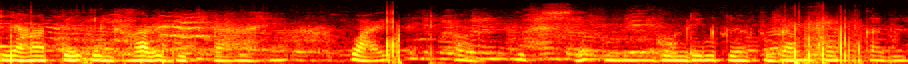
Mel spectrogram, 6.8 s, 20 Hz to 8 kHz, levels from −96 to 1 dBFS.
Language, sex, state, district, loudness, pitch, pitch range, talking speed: Hindi, female, Bihar, Darbhanga, -21 LUFS, 205 Hz, 195-220 Hz, 165 wpm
